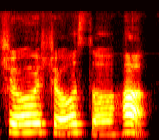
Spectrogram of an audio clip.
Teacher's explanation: इन व्यंजनों के उच्चारण में मुख से गर्म श्वास वायु रगड़ खाती हुई निकलती है, इसी कारण ये ऊष्म व्यंजन कहलाते हैं।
